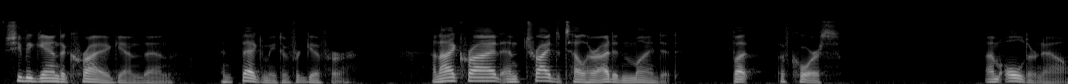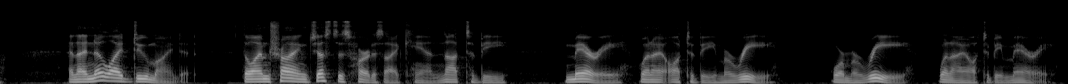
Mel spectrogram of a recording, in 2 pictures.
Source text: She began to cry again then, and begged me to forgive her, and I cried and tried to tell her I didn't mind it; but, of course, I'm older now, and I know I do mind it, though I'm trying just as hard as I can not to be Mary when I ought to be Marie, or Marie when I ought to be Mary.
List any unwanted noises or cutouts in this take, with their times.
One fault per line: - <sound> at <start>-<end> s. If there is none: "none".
none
